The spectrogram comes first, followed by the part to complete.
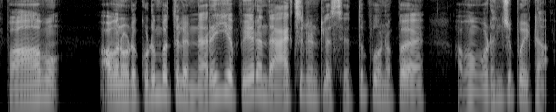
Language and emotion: Tamil, sad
